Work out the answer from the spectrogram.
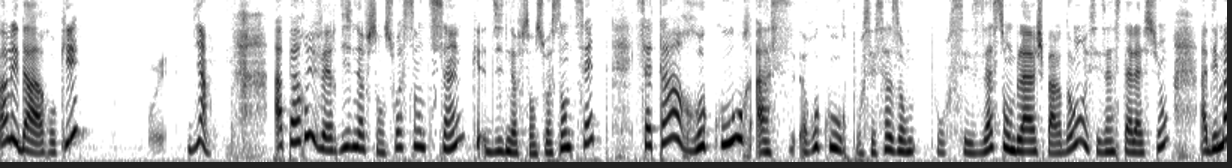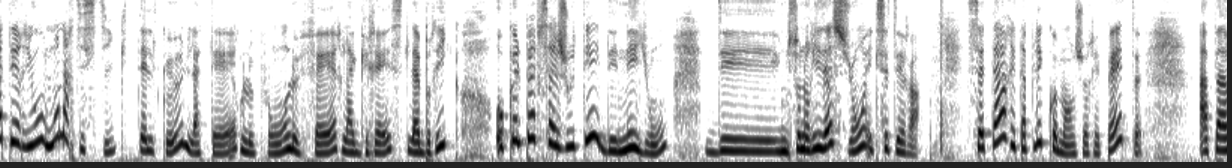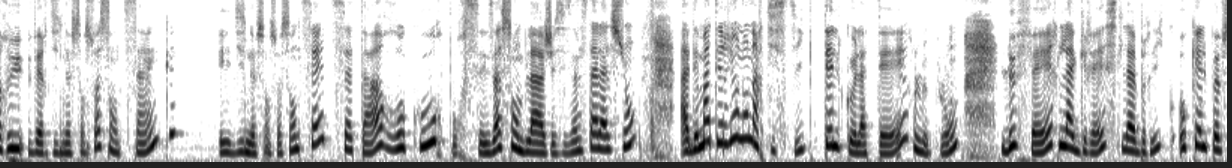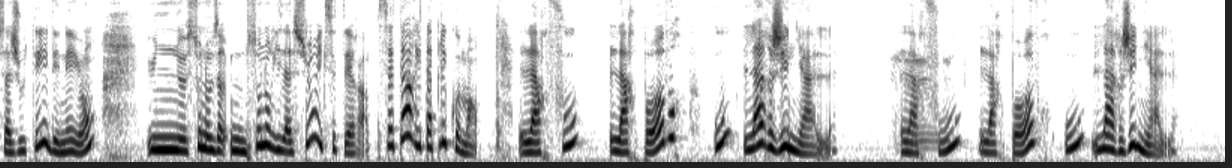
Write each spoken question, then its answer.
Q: Cet art est appelé comment?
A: On appelle ça l'art pauvre.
